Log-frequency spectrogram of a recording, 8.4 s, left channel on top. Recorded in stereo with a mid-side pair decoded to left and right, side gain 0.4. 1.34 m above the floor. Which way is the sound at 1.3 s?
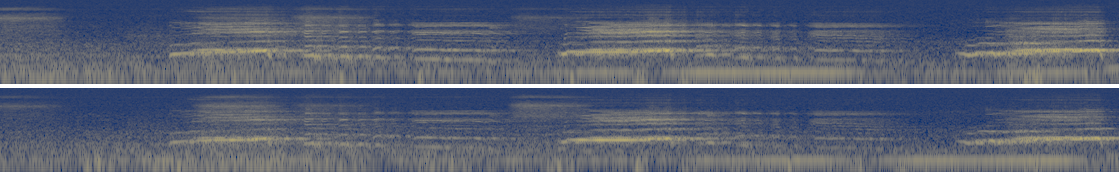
50° left.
